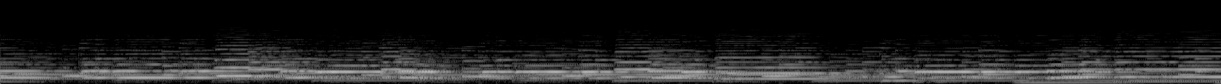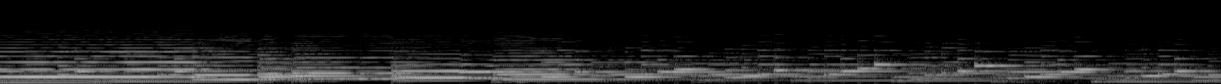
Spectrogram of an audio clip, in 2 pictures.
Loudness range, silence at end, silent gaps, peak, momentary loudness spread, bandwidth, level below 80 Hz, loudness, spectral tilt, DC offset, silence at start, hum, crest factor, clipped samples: 7 LU; 0 s; none; -14 dBFS; 10 LU; 8.8 kHz; -64 dBFS; -29 LUFS; -8.5 dB/octave; under 0.1%; 0 s; none; 14 dB; under 0.1%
